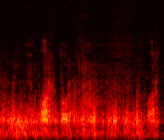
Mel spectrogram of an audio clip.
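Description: Wind buffeting the microphone, a ragged low rumble, with a man's voice speaking briefly, partly covered by it.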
